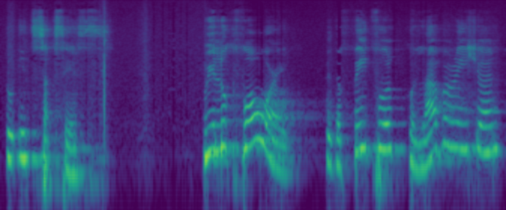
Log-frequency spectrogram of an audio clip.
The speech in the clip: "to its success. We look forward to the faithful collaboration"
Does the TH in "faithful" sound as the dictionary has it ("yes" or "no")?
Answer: no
